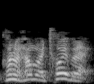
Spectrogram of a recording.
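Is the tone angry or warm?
angry. It is said in an angry tone.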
